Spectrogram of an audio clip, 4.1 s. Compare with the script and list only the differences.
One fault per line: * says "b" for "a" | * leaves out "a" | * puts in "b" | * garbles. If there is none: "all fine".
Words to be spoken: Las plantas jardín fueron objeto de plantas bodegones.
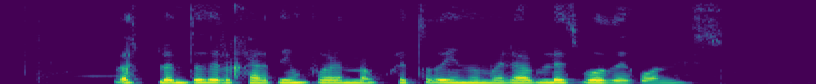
* puts in "del"
* says "innumerables" for "plantas"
